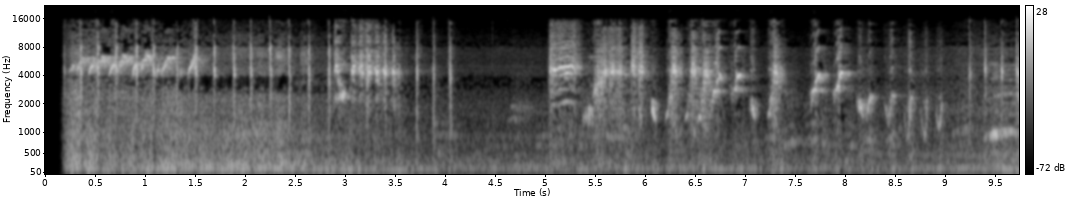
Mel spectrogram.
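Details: Greater green leafbird delivering its sewing-machine filler: high warbled phrases, then rows of sharp rapid clicks, a pause near four seconds, and a fresh burst of tumbling chirps and ticks to the end.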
